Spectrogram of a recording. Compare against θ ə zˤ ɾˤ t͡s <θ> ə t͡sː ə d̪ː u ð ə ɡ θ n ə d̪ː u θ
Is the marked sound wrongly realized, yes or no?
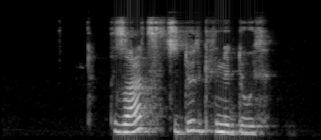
no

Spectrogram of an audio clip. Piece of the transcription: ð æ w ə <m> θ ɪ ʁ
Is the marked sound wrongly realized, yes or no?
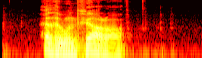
yes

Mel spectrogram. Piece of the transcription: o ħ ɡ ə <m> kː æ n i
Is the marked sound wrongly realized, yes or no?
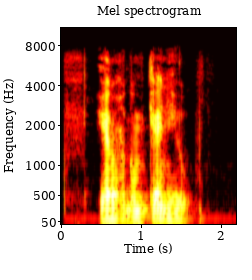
no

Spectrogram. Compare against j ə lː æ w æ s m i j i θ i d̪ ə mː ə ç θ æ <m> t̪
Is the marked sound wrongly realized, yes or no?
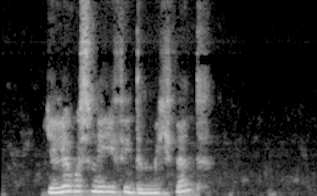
yes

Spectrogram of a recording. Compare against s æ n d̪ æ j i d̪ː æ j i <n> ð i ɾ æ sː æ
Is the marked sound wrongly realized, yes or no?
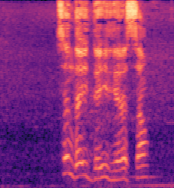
yes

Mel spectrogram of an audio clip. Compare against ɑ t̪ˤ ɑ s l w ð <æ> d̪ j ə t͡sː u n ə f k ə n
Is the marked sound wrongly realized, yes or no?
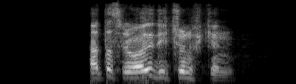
yes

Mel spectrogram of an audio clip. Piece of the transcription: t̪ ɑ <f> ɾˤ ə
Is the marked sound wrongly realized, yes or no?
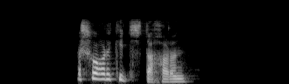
yes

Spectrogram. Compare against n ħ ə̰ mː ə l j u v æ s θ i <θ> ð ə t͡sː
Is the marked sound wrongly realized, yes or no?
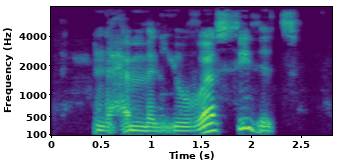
yes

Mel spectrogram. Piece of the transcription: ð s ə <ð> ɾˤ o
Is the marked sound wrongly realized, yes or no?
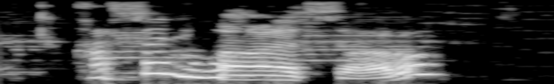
yes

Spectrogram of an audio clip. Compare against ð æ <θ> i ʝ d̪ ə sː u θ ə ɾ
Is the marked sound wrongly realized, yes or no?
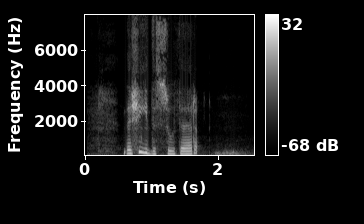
yes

